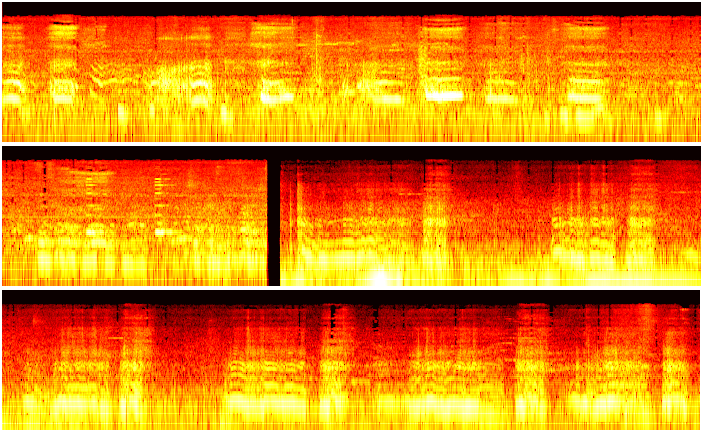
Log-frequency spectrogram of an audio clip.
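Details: Examples of stridor and wheezing in children: a young child's noisy, musical breathing from narrowed airways, two recordings, in a teaching video.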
